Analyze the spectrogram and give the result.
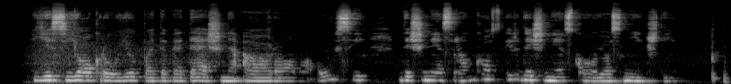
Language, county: Lithuanian, Kaunas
